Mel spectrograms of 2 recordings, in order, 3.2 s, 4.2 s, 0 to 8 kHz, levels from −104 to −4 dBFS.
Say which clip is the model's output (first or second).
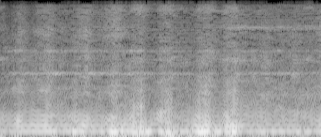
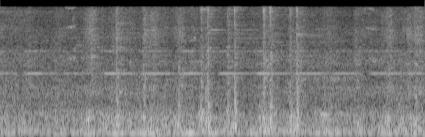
first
